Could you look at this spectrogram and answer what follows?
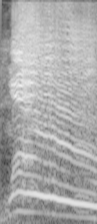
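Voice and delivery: a mocking "Whoa" shouted high and loud. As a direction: throw out a big, high, loud mock whoa. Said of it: "He said".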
